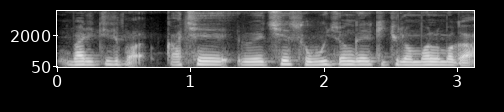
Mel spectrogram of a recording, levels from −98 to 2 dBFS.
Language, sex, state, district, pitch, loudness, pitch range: Bengali, male, West Bengal, Dakshin Dinajpur, 160 Hz, -18 LUFS, 150-165 Hz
